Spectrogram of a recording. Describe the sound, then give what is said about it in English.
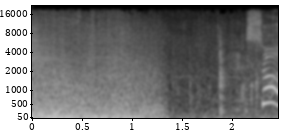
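Grenade explosion in a video game: a loud, dense roaring blast that holds for over a second before dropping away, then a short crack and a bright sweeping synthetic tone near the end. “I've got grenades bigger than your ego. Want to see them work? Too late.”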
